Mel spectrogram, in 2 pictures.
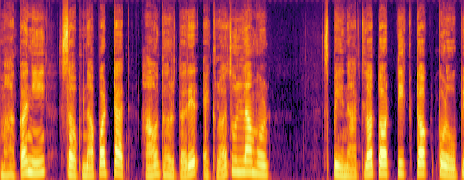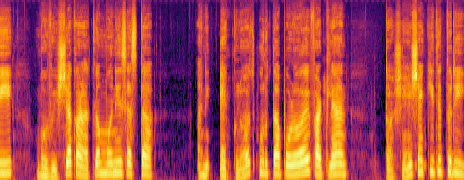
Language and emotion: Goan Konkani, fearful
